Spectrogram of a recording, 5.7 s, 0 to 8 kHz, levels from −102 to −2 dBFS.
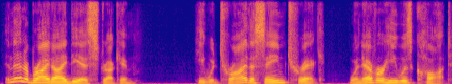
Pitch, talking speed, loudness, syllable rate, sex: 155 Hz, 180 wpm, -17 LUFS, 4.4 syllables/s, male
